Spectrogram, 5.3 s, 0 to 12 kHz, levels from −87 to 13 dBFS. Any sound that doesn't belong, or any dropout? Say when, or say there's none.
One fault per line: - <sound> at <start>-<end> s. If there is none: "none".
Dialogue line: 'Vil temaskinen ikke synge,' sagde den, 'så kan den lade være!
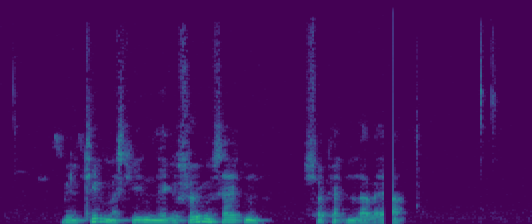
- dropout at 3.8-3.9 s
